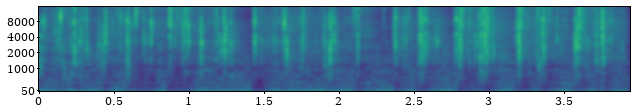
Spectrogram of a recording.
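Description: A full, sealed, small metallized-plastic Tiger Krunch Chocochips cookie packet is squeezed and pinched at its crimped end by fingertips and thumbnails as it begins to be torn open. Dense, bright crackling and crinkling runs throughout, with many sharp, quick snaps over a steady low hum.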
